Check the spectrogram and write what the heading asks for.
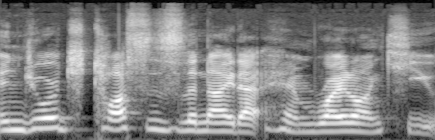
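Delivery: ordinary delivery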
